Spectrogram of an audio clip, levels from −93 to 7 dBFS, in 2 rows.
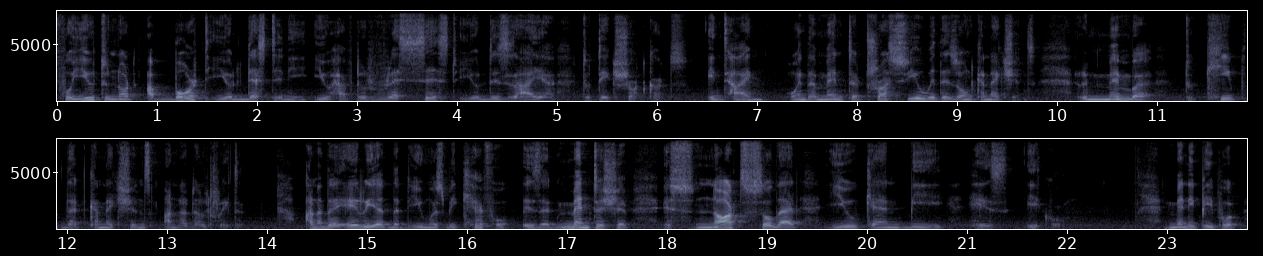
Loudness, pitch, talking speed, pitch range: -48 LUFS, 100 Hz, 135 wpm, 95-120 Hz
